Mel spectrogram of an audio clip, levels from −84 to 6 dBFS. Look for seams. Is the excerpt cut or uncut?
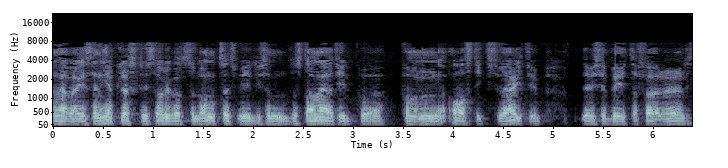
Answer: cut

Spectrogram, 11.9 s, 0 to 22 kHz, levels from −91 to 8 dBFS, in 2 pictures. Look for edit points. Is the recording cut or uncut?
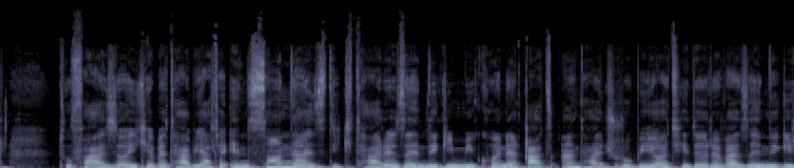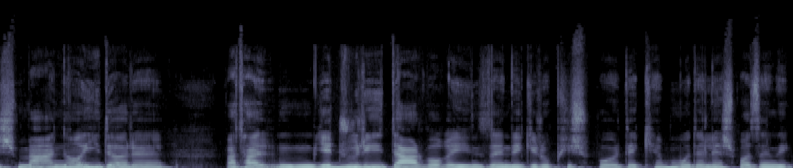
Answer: uncut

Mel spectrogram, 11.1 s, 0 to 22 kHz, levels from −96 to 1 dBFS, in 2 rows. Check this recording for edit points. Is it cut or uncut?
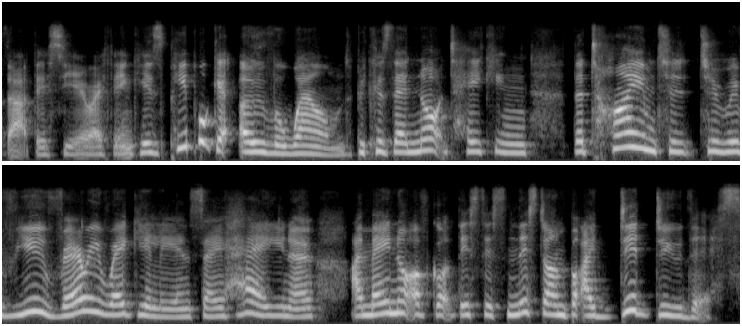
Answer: uncut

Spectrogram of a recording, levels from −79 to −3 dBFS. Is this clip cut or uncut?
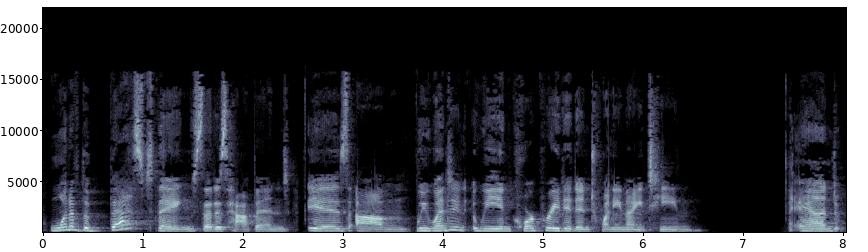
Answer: cut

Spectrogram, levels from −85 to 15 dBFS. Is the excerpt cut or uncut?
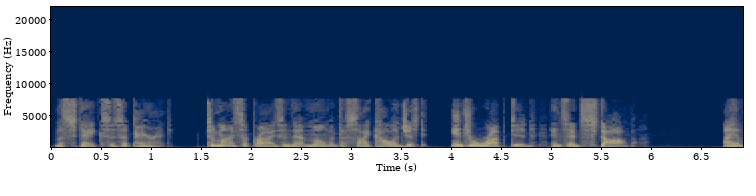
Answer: cut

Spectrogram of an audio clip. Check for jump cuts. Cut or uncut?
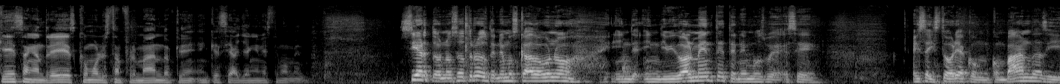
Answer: cut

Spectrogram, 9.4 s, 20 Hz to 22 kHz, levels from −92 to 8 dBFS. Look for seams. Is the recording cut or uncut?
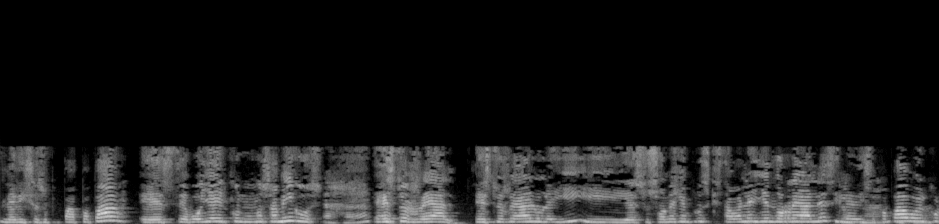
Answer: uncut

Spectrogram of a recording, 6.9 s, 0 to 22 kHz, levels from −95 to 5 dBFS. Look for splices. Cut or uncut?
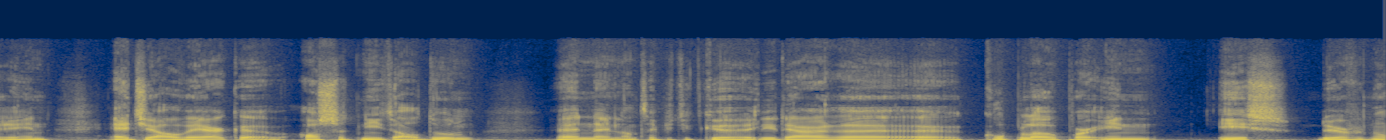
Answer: cut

